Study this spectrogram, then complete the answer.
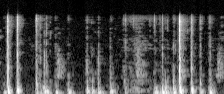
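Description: Java code being typed on a computer keyboard: quick, crisp key clicks come in uneven bursts with short pauses between words, close up and alone.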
